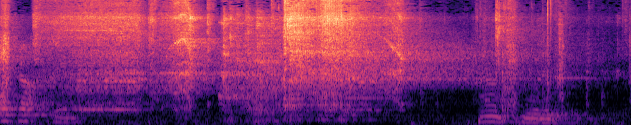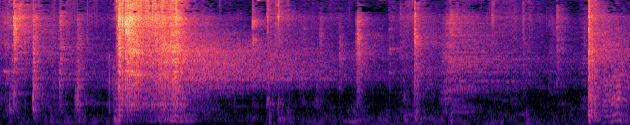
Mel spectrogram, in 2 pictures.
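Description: A power tool running in two short bursts, each about a second long, about three seconds in and again near eight seconds.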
